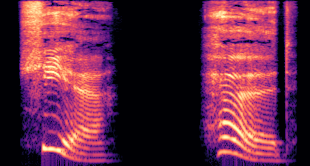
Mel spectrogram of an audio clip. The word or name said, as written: hear-heard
